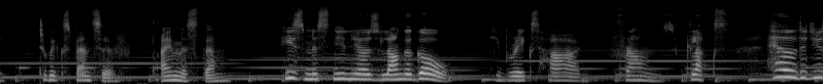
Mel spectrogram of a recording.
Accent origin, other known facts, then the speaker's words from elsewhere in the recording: Kolkata, West Bengal, India; moved away as an adult; also born or lived in Chicago; now in Michigan, United States; I'm a teacher and a writer. I grew up in Kolkata, moved to Chicago in 97, and then moved to Michigan in 2000.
